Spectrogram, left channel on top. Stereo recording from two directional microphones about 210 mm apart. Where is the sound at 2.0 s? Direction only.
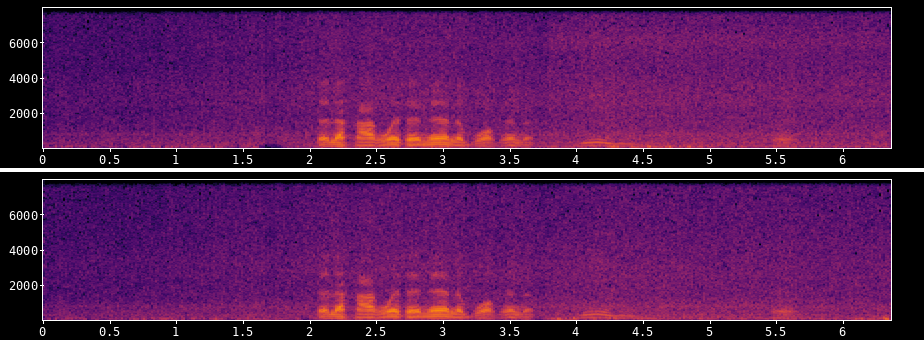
15° left (ahead or behind).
